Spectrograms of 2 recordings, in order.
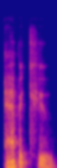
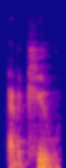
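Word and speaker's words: Abiquiu: It's actually, they pronounce it Abiku. Abiku.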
